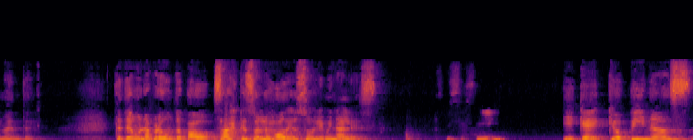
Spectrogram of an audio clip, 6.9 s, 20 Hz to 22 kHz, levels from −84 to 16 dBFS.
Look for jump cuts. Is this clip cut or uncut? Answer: uncut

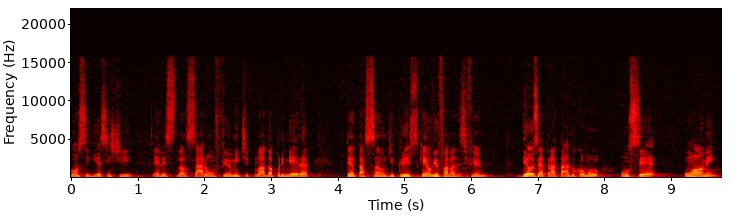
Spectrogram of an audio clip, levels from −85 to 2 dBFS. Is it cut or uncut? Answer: cut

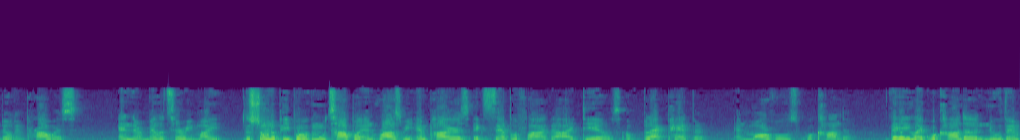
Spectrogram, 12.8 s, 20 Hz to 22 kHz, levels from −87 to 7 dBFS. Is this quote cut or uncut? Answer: uncut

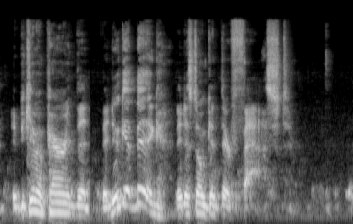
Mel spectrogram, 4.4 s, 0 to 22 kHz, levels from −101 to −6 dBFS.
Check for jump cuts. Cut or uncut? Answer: cut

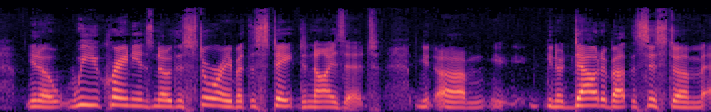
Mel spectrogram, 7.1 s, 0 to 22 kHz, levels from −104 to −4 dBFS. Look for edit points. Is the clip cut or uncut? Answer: cut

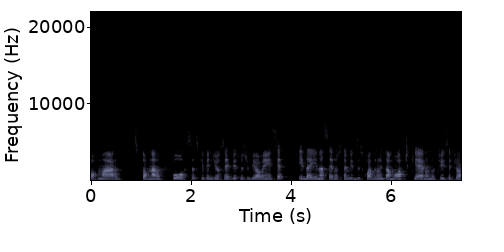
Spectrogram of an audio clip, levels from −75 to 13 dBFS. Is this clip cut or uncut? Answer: uncut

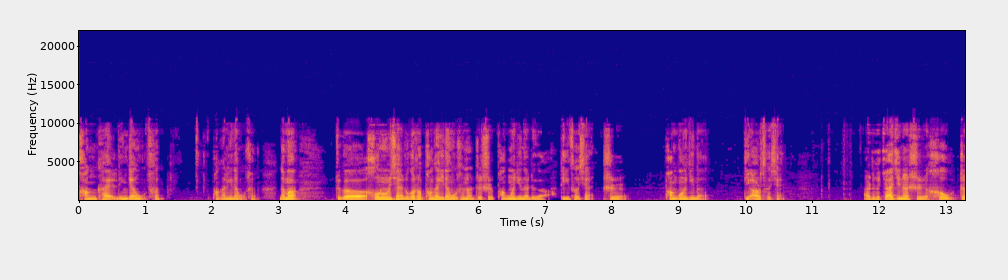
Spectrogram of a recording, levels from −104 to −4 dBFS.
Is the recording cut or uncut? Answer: cut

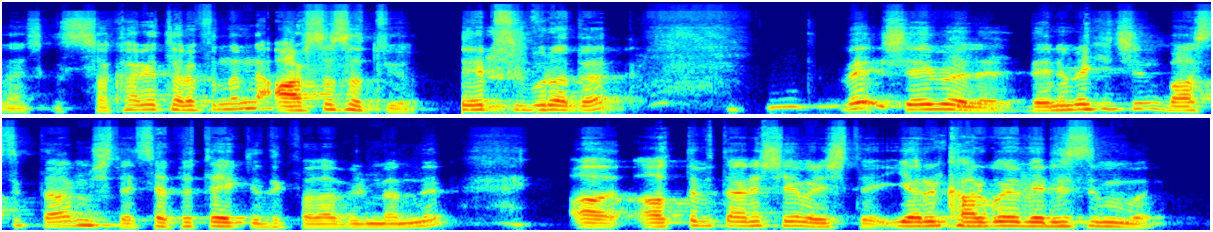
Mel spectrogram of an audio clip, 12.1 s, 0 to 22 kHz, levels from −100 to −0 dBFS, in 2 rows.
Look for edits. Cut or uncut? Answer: cut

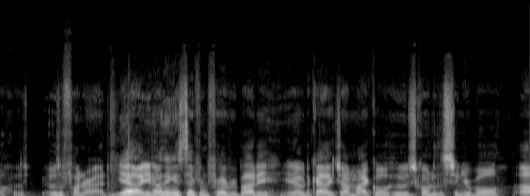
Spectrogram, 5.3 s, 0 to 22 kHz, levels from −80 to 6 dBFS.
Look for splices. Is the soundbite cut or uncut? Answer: cut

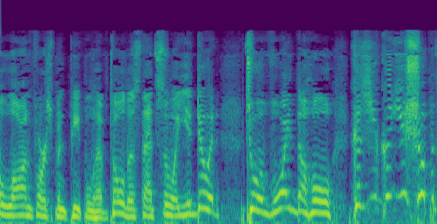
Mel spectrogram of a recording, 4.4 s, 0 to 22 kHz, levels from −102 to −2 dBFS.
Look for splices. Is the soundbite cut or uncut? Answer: uncut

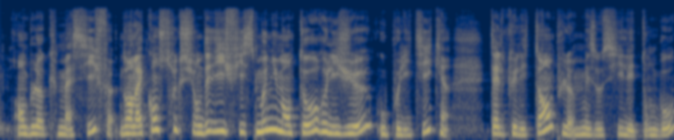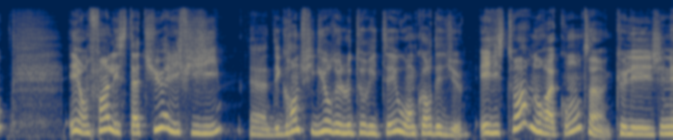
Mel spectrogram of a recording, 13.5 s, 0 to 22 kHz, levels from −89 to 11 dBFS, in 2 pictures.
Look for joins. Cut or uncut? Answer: cut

